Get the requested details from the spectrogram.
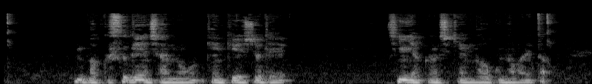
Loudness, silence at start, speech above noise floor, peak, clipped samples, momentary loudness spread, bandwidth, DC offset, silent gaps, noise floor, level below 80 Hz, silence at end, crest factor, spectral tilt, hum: -26 LUFS; 0.05 s; 34 dB; -10 dBFS; under 0.1%; 11 LU; 11.5 kHz; under 0.1%; none; -59 dBFS; -34 dBFS; 0.4 s; 18 dB; -4.5 dB/octave; none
